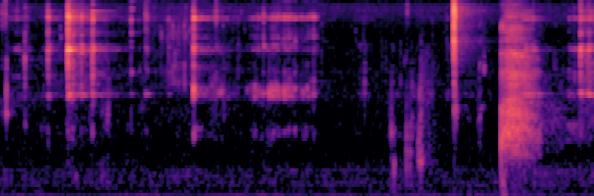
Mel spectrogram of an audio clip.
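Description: Ice cubes clink softly against a glass a few times, followed by a short slurping sip through a straw from an iced oat milk latte, with no talking.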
